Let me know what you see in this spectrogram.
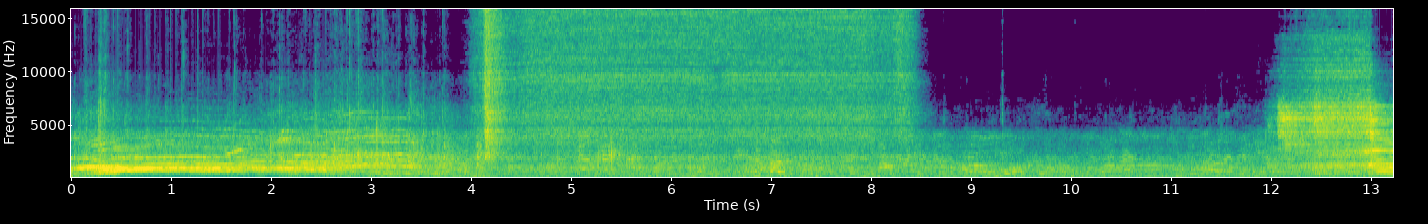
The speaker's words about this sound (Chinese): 掌声有请。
